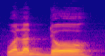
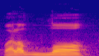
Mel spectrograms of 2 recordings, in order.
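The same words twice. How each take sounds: First: The consonant is a plain d at the front. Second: The consonant is a drawn-out sound from the tongue's side. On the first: The speaker calls it wrong. "dia akan baca Do" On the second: The speaker calls it right. "Memanjang. Istitalah... Tepi lidah"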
